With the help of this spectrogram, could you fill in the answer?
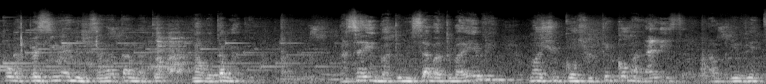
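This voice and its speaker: A man's voice: a little high, brisk, over music. Emphatic man, echoey and distant. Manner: emphatic, repeats phrases, rhetorical questions. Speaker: interview guest. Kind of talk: animated interview talk, mixing French and Lingala.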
